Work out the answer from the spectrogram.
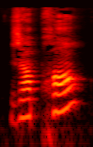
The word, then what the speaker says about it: j'apprends: Alors là, chers élèves, DS, il y a deux lettres. J'apprends avec DS. Ce sont deux lettres muettes qui ne se prononcent pas.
